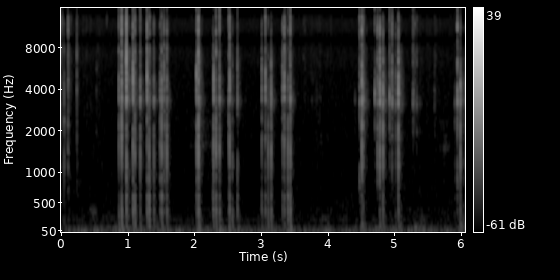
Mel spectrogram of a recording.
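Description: Long fingernails scratch inside the center hole and along the edges of a yellow bar soap, producing fast, dry scratching and tapping. Short bright bursts come in quick clusters with brief pauses between them.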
